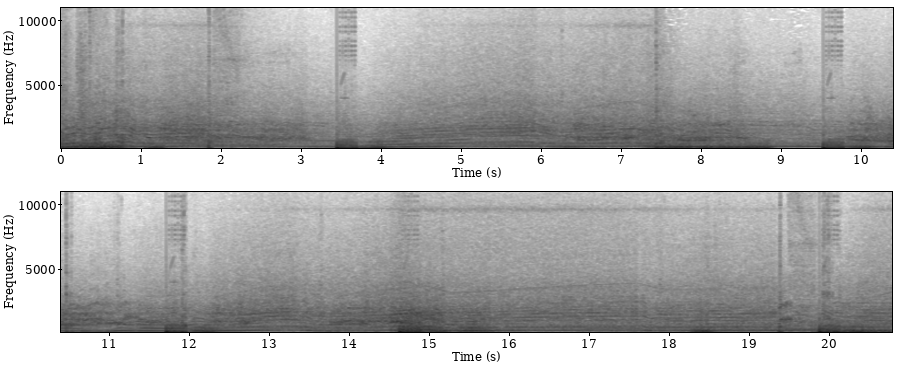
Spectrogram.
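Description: A racing car engine roars steadily, its pitch rising and falling with each gear change.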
